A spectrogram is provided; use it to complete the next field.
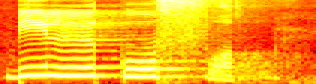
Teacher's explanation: Huruf ra apabila berhenti dibaca secara tafkhim. Kenapa? Karena di sini ra-nya pasti dimatikan. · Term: ra tebal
